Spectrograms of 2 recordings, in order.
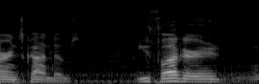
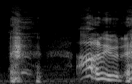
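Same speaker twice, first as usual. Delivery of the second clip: cracking up mid-sentence, high; real laughing; 8 semitones higher than usual. Real, not acted. Streamer cracking up at a brand-name joke, laughing. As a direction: burst out laughing and lose the line.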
